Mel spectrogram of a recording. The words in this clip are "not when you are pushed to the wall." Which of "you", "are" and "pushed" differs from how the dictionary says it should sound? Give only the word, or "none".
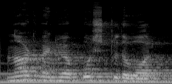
pushed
